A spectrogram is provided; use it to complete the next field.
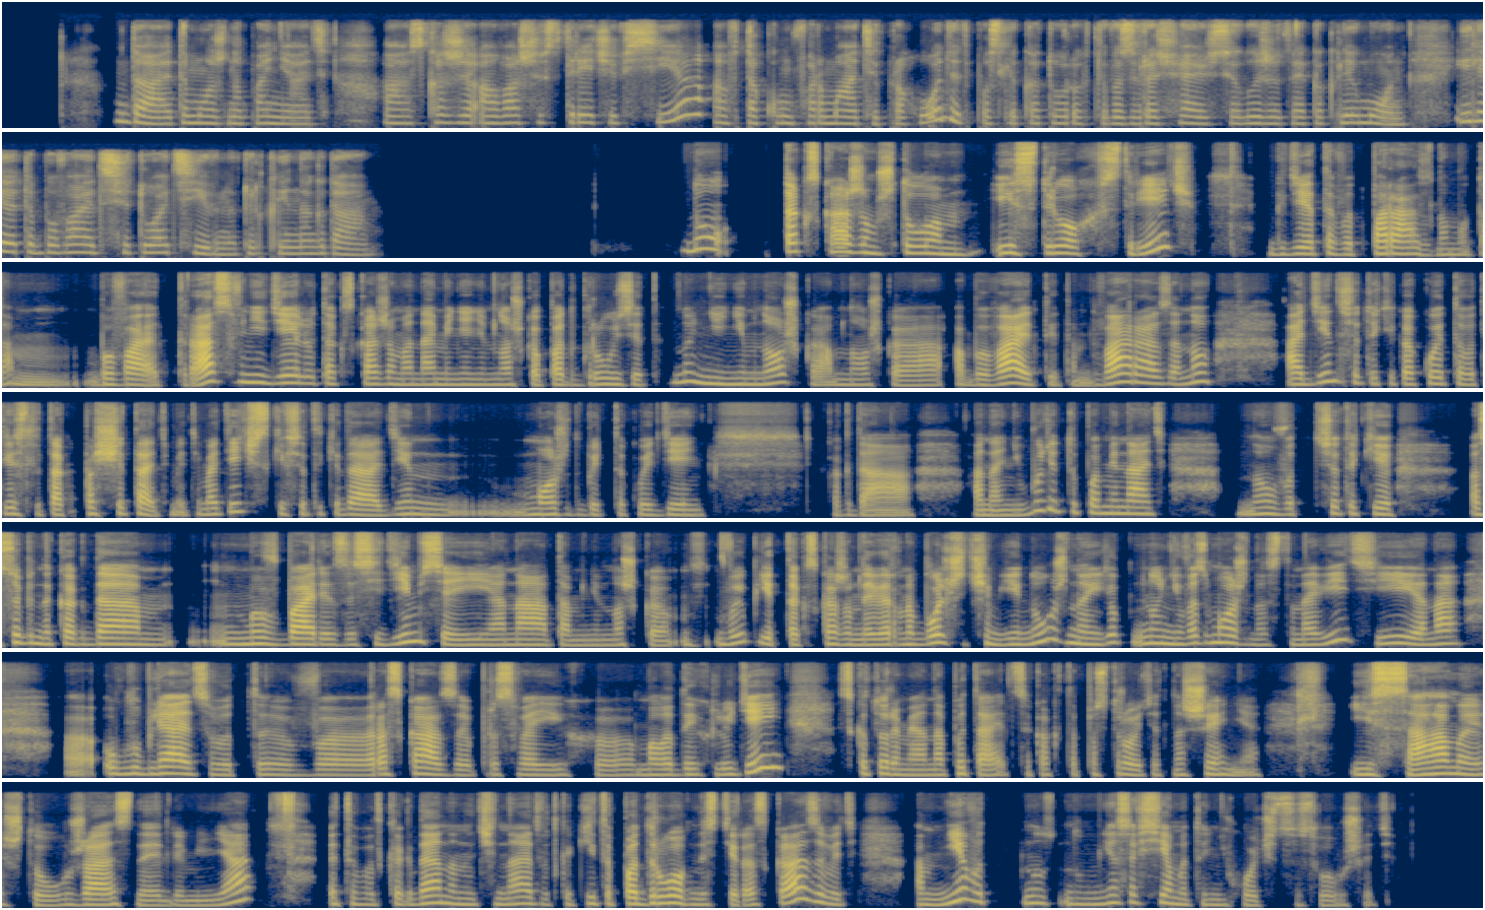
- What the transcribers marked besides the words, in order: tapping; chuckle
- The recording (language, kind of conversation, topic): Russian, advice, Как мне правильно дистанцироваться от токсичного друга?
